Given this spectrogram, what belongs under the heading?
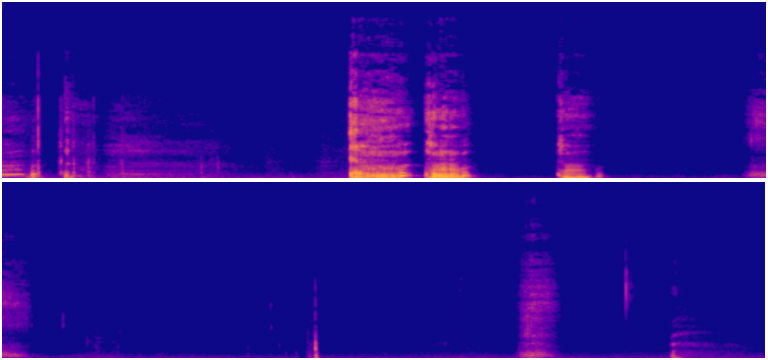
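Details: Heavy barking smoker cough; person unsure whether it comes from vaping or oncoming illness; harsh loud coughs in short bursts with throat clearing and quieter coughs between.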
